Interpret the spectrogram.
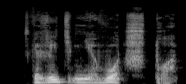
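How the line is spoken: Growl. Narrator (Russian): прорычал он

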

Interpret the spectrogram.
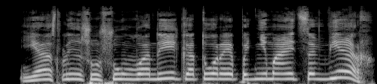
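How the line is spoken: Shout. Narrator (Russian): крикнул Тиарион

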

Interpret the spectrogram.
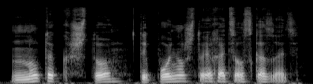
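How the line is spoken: Quiet. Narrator (Russian): негромко произнес он

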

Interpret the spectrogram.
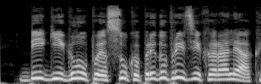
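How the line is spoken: Shout. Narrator (Russian): крикнул сир Клейтон

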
